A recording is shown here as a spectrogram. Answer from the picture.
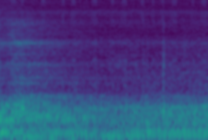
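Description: Subaru WRX's turbocharged flat-four engine pulling, heard from inside the cabin as a steady low drone with tyre and road noise, easing slightly about a second in.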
